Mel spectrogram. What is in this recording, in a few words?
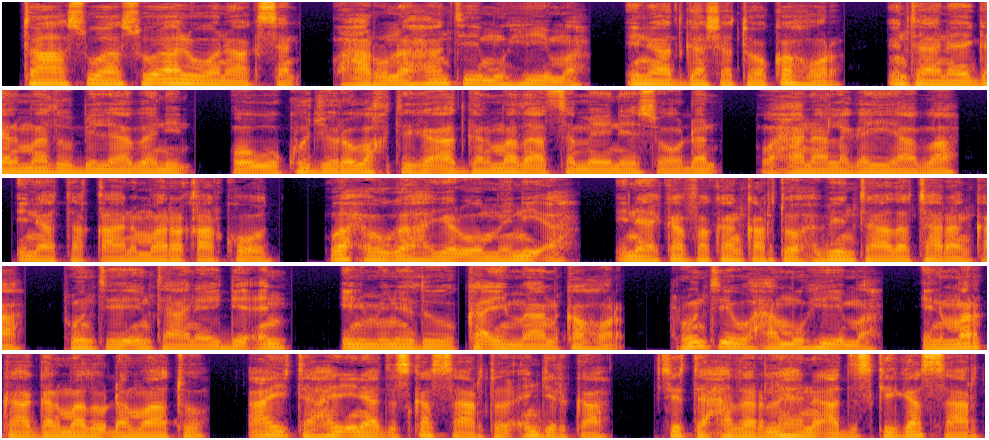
somali male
